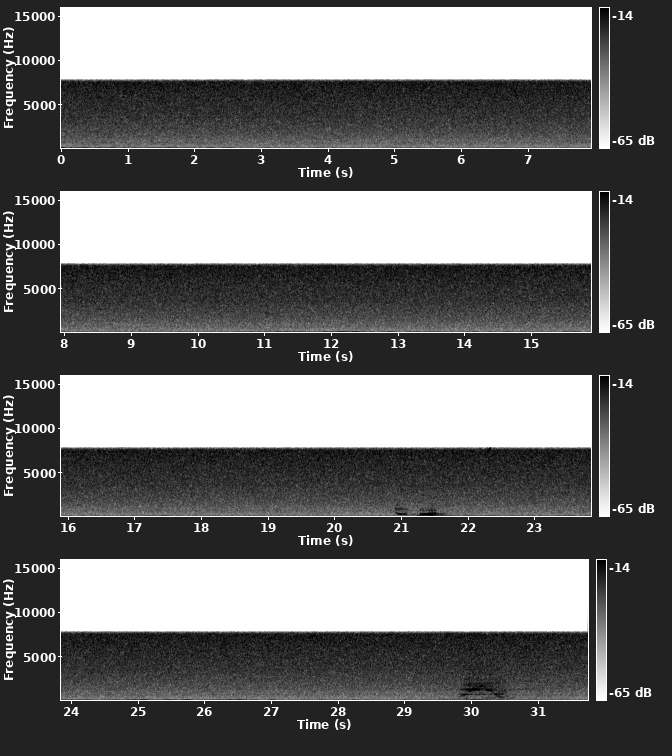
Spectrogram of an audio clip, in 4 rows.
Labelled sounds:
29.8	30.2	humpback whale, 1.1 to 1.4 kHz

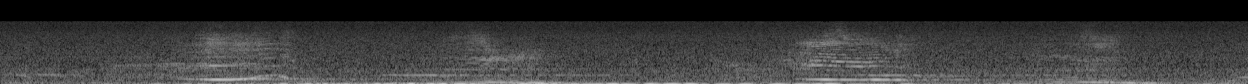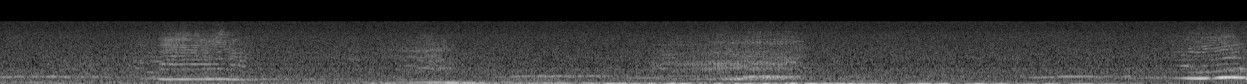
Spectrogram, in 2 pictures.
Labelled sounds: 1.1	2.3	humpback whale, 0.80 to 3.4 kHz
4.6	5.3	humpback whale, 1.1 to 1.7 kHz
8.0	8.8	humpback whale, 0.80 to 3.0 kHz
10.5	10.7	humpback whale, 1.3 to 1.5 kHz
14.0	14.6	humpback whale, 0.90 to 3.3 kHz
19.0	19.3	humpback whale, 0.80 to 1.1 kHz
24.5	24.9	humpback whale, 1.2 to 2.6 kHz

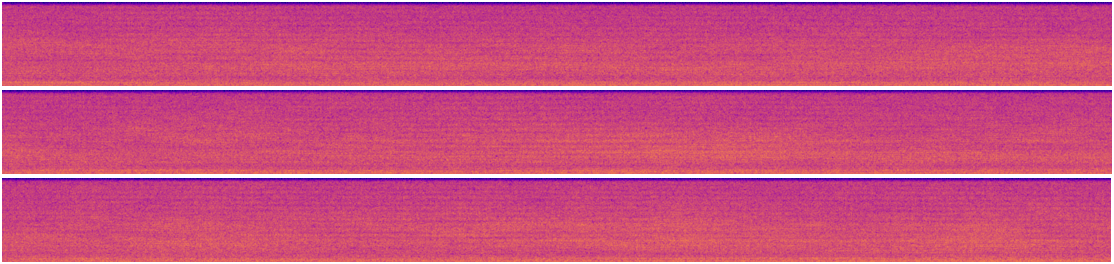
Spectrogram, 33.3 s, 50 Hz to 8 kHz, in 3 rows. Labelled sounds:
11.9	12.2	vessel noise, 3.0 to 3.2 kHz

